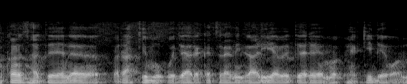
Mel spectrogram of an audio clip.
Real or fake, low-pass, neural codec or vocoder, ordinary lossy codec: fake; none; codec, 16 kHz, 4 kbps, FreqCodec, larger model; none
